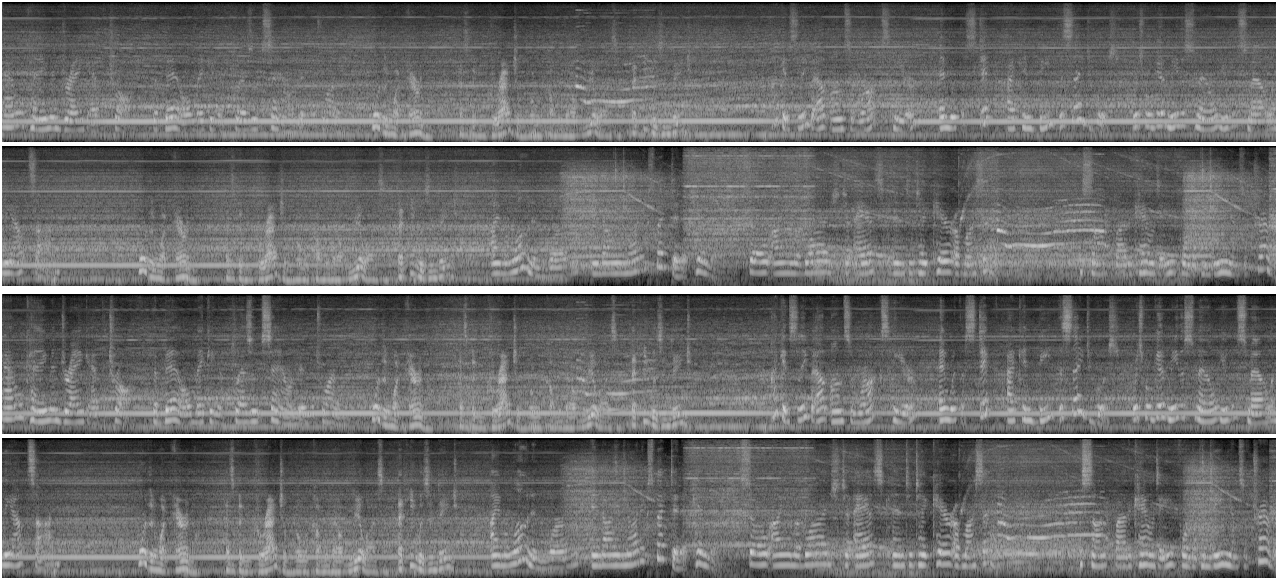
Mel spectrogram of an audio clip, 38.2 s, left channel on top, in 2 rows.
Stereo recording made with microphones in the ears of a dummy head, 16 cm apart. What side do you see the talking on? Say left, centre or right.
right.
